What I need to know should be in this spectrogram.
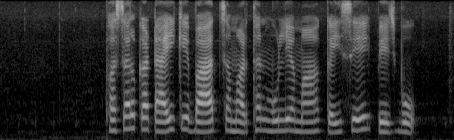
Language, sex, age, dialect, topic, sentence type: Chhattisgarhi, female, 18-24, Western/Budati/Khatahi, agriculture, question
